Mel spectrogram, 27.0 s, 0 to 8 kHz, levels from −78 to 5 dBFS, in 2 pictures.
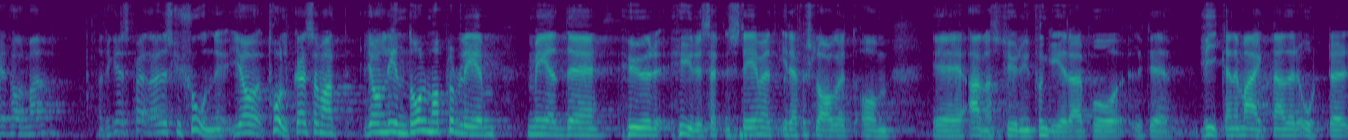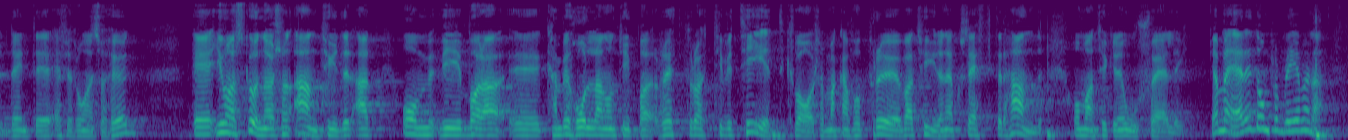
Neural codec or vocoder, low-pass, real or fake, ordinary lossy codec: none; 7.2 kHz; real; AAC, 32 kbps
